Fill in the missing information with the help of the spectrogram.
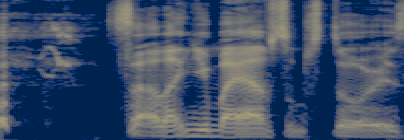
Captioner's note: laughing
